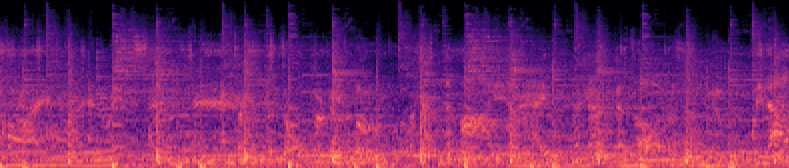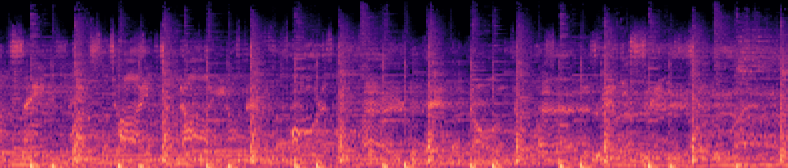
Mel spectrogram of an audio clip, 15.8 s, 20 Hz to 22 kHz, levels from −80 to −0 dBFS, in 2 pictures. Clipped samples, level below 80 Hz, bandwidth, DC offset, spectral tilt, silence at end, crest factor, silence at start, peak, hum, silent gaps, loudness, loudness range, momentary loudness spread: under 0.1%; -28 dBFS; over 20 kHz; under 0.1%; -5 dB/octave; 0 s; 18 dB; 0 s; -2 dBFS; none; none; -21 LUFS; 2 LU; 3 LU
